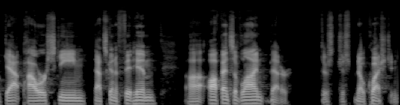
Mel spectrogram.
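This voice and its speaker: A deep-voiced American man hosts a sports talk show. His delivery is forceful and bright, in punchy, emphatic phrases, and the sound is dry and close. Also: dry recording.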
